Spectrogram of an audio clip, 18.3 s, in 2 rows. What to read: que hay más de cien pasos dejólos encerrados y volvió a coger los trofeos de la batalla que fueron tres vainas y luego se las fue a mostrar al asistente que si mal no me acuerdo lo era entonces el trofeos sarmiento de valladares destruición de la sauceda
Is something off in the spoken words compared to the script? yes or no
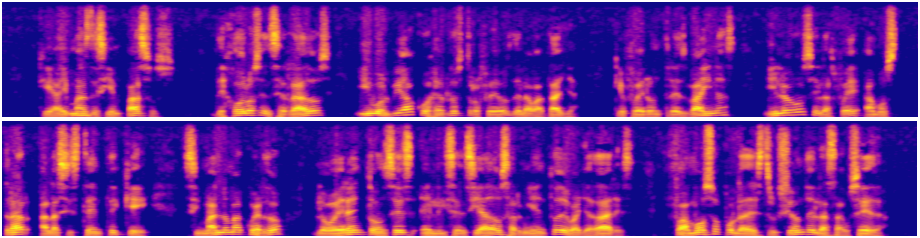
yes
